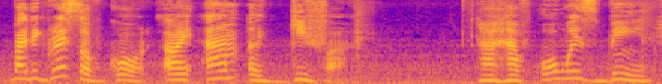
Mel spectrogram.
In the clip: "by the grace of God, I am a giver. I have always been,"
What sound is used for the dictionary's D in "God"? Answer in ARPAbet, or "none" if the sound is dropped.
D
